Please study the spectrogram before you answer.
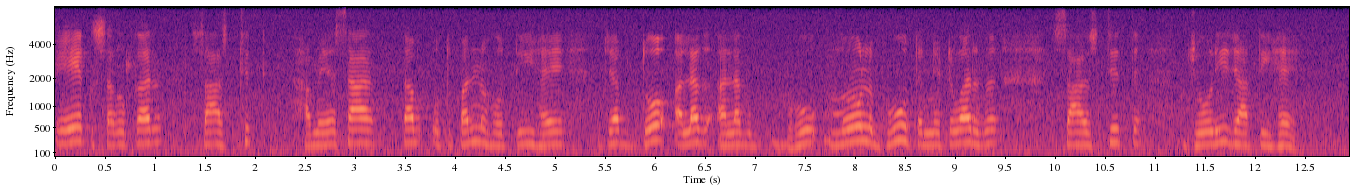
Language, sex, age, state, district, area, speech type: Hindi, female, 60+, Uttar Pradesh, Sitapur, rural, read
